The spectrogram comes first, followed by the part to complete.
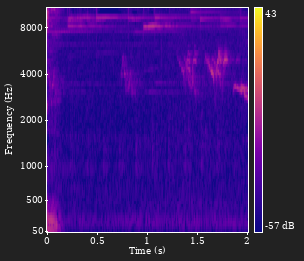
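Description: Faint birdsong: a run of short, high chirps beginning under a second in.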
